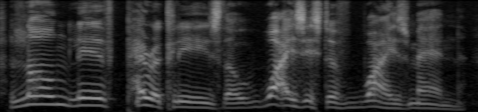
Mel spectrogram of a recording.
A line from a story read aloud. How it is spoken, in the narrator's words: The people cheered loudly at this and said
